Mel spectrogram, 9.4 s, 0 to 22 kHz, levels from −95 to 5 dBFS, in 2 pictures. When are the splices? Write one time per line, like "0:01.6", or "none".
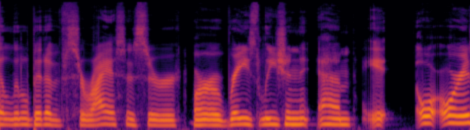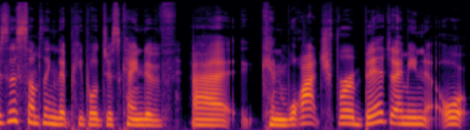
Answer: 0:01.9
0:03.5
0:06.5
